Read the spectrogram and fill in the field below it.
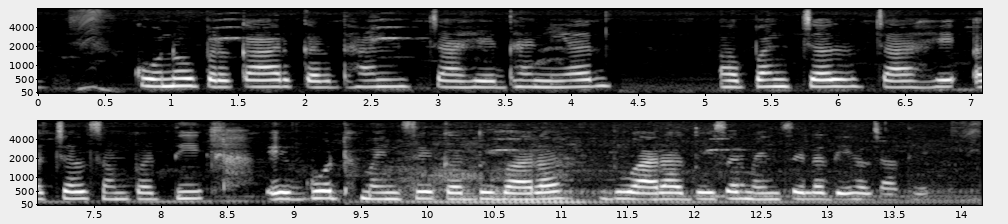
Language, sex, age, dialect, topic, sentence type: Chhattisgarhi, female, 18-24, Northern/Bhandar, banking, statement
